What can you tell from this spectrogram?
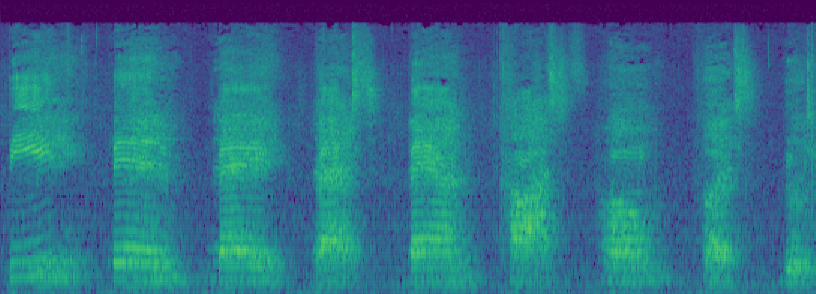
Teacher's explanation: as you were saying these words your tongue was moving from the front of your mouth towards the back of your mouth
